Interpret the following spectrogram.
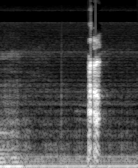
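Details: Male hiccup: a single sharp, abrupt hiccup sound in a quiet room with a steady low hum; hiccup.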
